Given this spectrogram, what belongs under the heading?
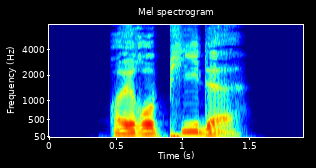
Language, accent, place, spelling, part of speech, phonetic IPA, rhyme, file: German, Germany, Berlin, europide, adjective, [ɔɪ̯ʁoˈpiːdə], -iːdə, De-europide.ogg
- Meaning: inflection of europid: 1. strong/mixed nominative/accusative feminine singular 2. strong nominative/accusative plural 3. weak nominative all-gender singular 4. weak accusative feminine/neuter singular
